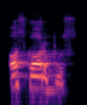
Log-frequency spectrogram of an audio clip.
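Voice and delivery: corpus ending in a half-closed "us". Shown as a demonstration. Teacher models the plural, corpus with half-closed U. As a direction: say corpus with U in the last syllable. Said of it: "medio cerrada".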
